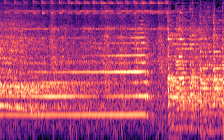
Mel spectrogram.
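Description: One long, horn-like note held at a steady pitch after a short downward slide at its start, stopping about three seconds in; the song's music with drums comes in just after.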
